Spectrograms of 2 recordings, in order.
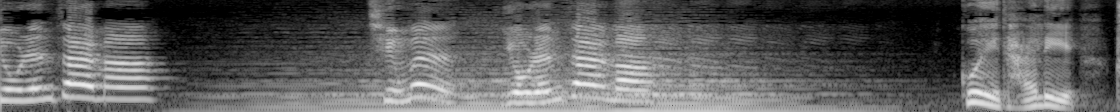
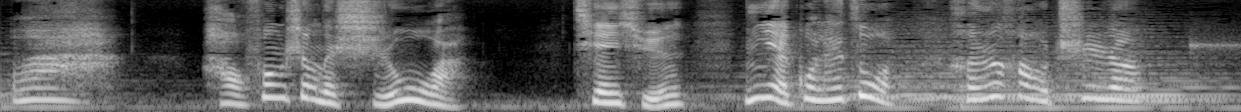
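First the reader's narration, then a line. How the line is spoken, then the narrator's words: Mother exclaiming in admiration. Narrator (Chinese): 看到这么丰盛的食物，妈妈也忍不住的感叹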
